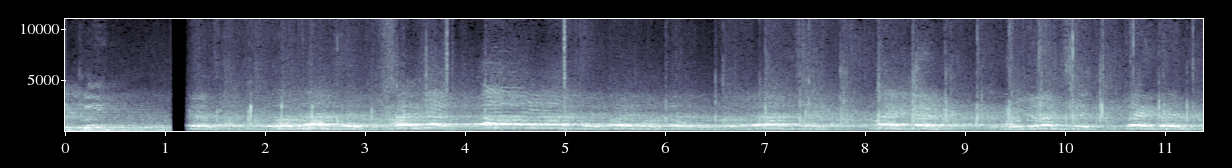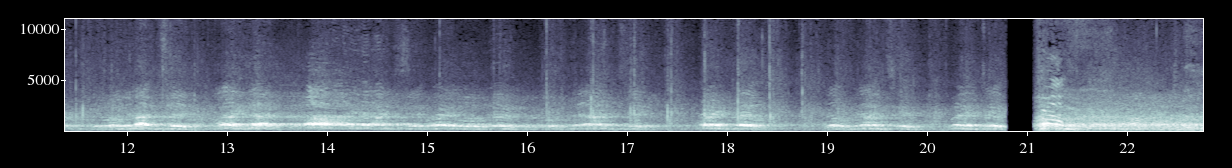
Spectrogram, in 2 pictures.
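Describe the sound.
A dense football stadium crowd at St James's Park, during nine minutes of added time while awaiting the final whistle of a game involving United, roars and chants steadily, a sustained wall of massed voices with rhythmic swells and shouts, loud throughout with two brief cut-outs.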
